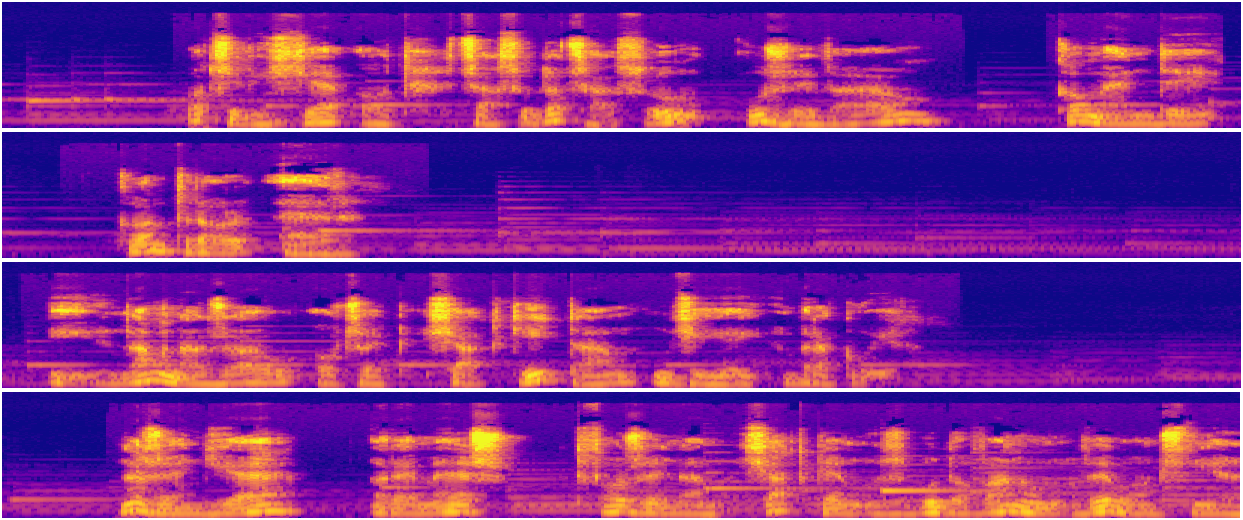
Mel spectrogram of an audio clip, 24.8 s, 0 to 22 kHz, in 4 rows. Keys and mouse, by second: 0.1 click, 0.4 click, 0.8 click, 1.0 middle click, 1.5 middle click, 2.4 click, 2.8 click, 2.9 middle click, 3.2 click, 3.6 click, 3.8 click, 4.1 click, 4.4 middle click, 5.0 middle click, 5.8 click, 6.4 middle click, 7.1 ctrl+r, 7.5 middle click, 8.6 click, 9.0 click, 9.5 shift+click, 9.9 shift+click, 10.6 middle click, 10.8 shift+click, 11.1 middle click, 11.3 shift+click, 11.5 shift+click, 11.6 middle click, 11.9 shift+click, 12.0 middle click, 12.5 click, 12.8 middle click, 13.1 click, 13.3 shift+click, 13.7 middle click, 14.1 shift+click, 14.2 shift+click, 14.5 middle click, 14.7 shift+click, 15.0 middle click, 16.0 shift+middle click, 16.8 ctrl+r, 17.2 middle click, 17.5 shift+click, 17.7 middle click, 18.1 middle click, 18.6 middle click, 19.3 click, 19.7 click, 20.1 click, 20.6 ctrl+r, 21.0 shift+click, 21.6 middle click, 22.1 middle click, 22.4 click, 22.8 middle click, 23.1 click, 23.7 click, 24.6 ctrl+r.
